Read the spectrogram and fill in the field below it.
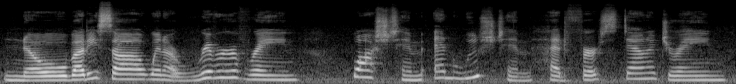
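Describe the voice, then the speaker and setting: In a rough recording with slight background noise, a woman with a mid-range voice leads a children's library storytime. She reads a rhyming picture book aloud slowly and animatedly, addressing the small children in a friendly, sing-song way.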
